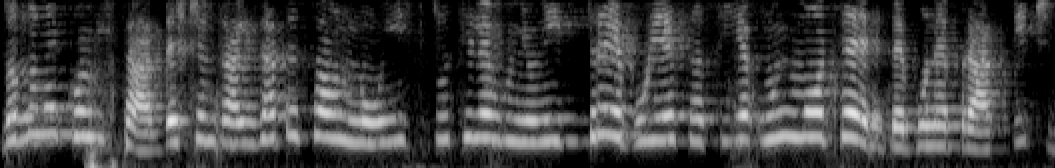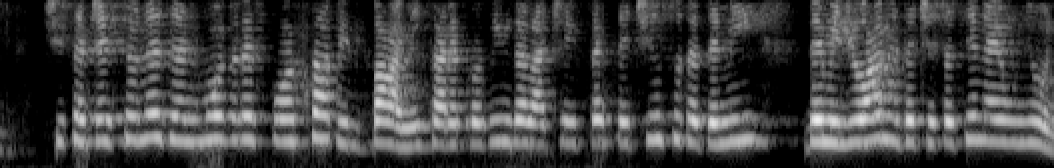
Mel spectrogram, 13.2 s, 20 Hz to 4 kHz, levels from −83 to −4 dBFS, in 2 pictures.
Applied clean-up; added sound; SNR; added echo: neural mask model DeepFilterNet 3.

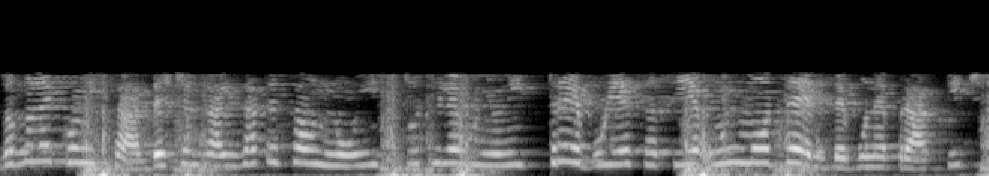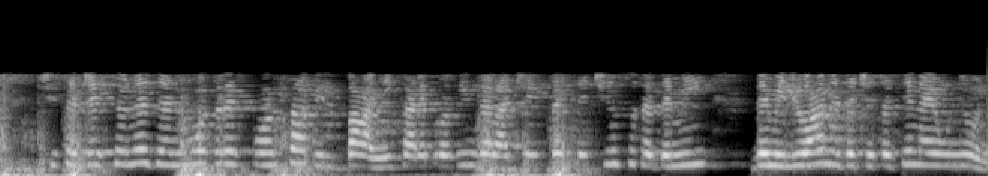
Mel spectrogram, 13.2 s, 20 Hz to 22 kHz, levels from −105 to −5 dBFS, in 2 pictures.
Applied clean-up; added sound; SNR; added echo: classical method WPE with log-MMSE.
